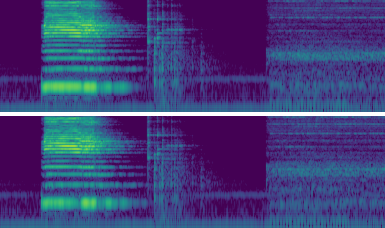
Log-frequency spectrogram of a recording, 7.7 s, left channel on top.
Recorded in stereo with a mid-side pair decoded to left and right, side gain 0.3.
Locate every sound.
0.8 s a car horn: 45° right, 7.5 m; by 2.0 s 40° right, 7.5 m
3.0 s dishes clattering: 20° left, 1.9 m
5.3 s an alarm clock: 65° right, 4.5 m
